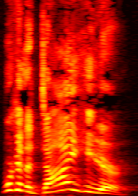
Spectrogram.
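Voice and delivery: high-pitched mock panic; acted fear. Frightened disciples to Jesus in the storm, acted panic. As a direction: wail it like a scared disciple. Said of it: "They're afraid, and they say".

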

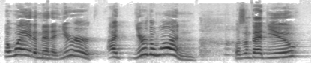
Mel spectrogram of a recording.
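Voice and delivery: suspicious accuser. Retold or imitated. Relative of Malchus challenging Peter, acted suspicious and high. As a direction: act out a sudden, accusing double take.

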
